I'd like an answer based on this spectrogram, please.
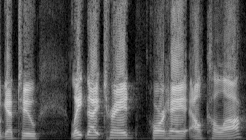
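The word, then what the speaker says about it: Jorge Alcalá: Last thing we'll get to, late night trade, Jorge Alcala, I believe is how you pronounce it based on the accent at the end.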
